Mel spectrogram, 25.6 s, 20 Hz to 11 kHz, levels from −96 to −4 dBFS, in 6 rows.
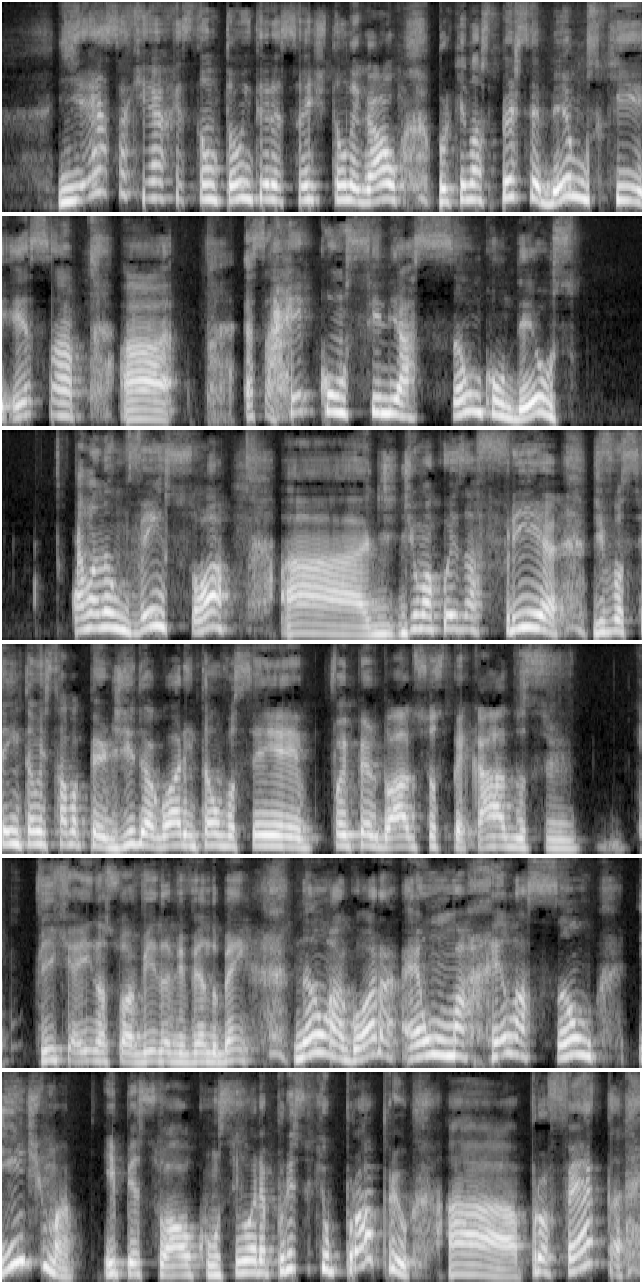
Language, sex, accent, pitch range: Portuguese, male, Brazilian, 145-225 Hz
